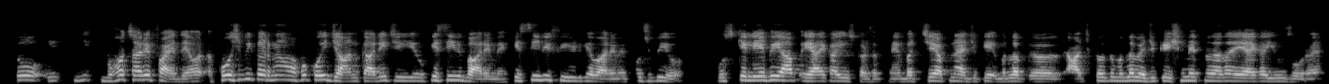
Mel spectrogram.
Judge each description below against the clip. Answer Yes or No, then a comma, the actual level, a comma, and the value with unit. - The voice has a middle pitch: Yes, medium, 160 Hz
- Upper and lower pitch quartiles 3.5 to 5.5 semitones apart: Yes, average, 4.2 semitones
